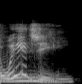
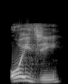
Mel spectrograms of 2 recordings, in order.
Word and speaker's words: Ouija: It's Ouija. Ouija. But it's doesn't it like spell? Isn't it spelled with an O? Like It's more like orgy, oigi, but it's Ouija. Yeah, it's OUI. It's we, right?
